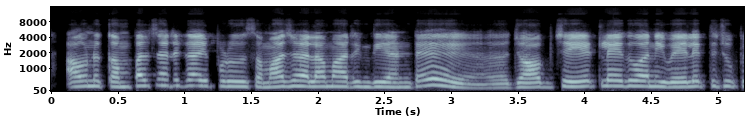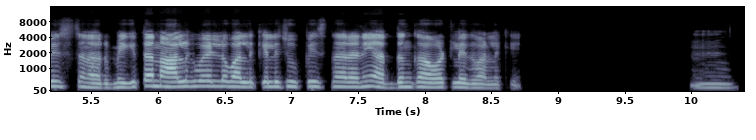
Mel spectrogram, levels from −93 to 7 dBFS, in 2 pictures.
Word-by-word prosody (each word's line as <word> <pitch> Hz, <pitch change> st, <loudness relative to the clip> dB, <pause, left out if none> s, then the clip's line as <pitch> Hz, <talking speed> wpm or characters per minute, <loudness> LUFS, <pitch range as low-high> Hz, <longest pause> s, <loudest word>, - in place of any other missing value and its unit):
అవును. 230 Hz, +2 st, -1 dB
కంపల్సరీగా. 245 Hz, +4 st, +1 dB
ఇప్పుడూ 225 Hz, -1 st, -6 dB, 0.2 s
సమాజం 215 Hz, +4 st, +1 dB
ఎలా 215 Hz, 0 st, +2 dB
మారింది 210 Hz, -1 st, -1 dB
అంటే, 210 Hz, +6 st, -4 dB, 0.5 s
ఆహ్, 165 Hz, -, -7 dB
జాబ్ 190 Hz, 0 st, +1 dB
చెయ్యట్లేదు 230 Hz, +2 st, +4 dB
అని 220 Hz, -2 st, +3 dB
వేలెత్తి 220 Hz, +3 st, +3 dB
చూపిస్తన్నారు. 210 Hz, -6 st, -6 dB
మిగతా 200 Hz, +6 st, +1 dB
4 215 Hz, +2 st, +1 dB
వేళ్ళు 225 Hz, -1 st, -2 dB
వాళ్ళకెళ్లి 205 Hz, +1 st, -3 dB
చూపిస్తున్నారని 210 Hz, 0 st, -2 dB
అర్థం 200 Hz, +3 st, -5 dB
కావట్లేదు 190 Hz, -2 st, -3 dB
వాళ్ళకి. 150 Hz, -1 st, -12 dB, 1.3 s
హ్మ్. 165 Hz, -1 st, -15 dB
210 Hz, 125 wpm, -21 LUFS, 195-225 Hz, 1.3 s, చెయ్యట్లేదు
